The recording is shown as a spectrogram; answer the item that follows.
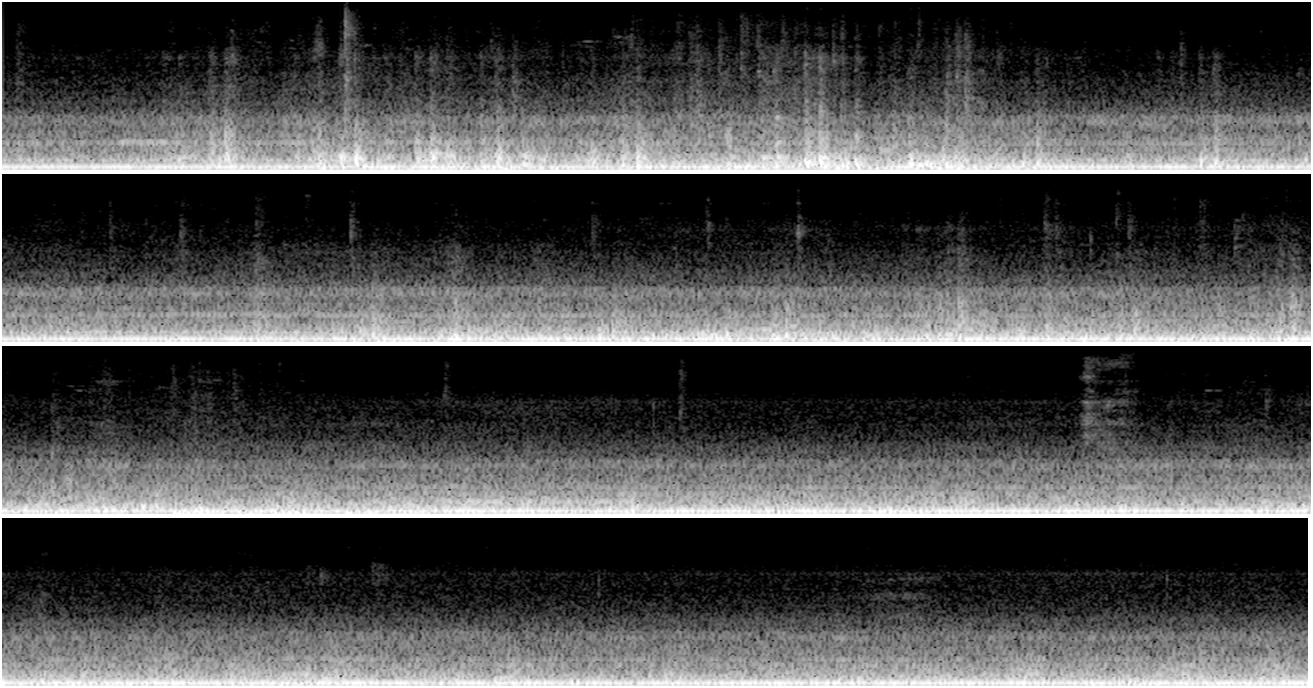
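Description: Inside the passenger car of an electric limited express train running along the line: a steady low rumble of wheels on rail with a constant hum, and a few light knocks in the first several seconds.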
